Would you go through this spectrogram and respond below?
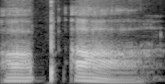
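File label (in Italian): Eiettive Bilabiale, consonanti non polmonari; IPA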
